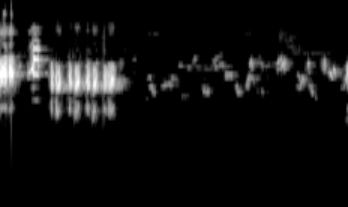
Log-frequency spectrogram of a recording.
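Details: Australian reed warbler song from a tutor recording: a loud burst of harsh, grating notes repeated quickly for about a second and a half, followed by softer scattered chirps and brief thin whistles.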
